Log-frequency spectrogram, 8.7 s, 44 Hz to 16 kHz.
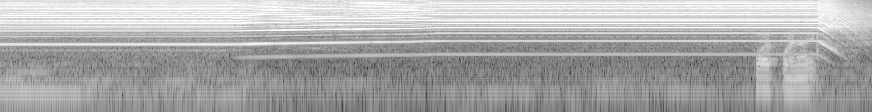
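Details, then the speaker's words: RC brushless motor on a SKYRC motor analyzer (out-of-box timing 34), reaching about 55,000 RPM; piercing whine climbs, holds at very high speed, winds down; normal high-speed run, suggested timing 20. "so we're 55 000 RPM I reckon 20."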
